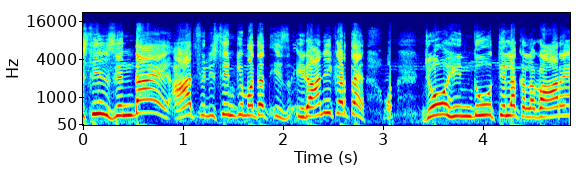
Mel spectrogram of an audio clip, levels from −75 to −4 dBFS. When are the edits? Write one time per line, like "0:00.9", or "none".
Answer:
0:03.0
